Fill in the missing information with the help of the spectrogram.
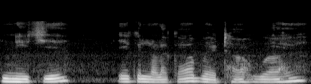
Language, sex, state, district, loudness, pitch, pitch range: Hindi, male, Jharkhand, Deoghar, -15 LUFS, 130 Hz, 115-140 Hz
